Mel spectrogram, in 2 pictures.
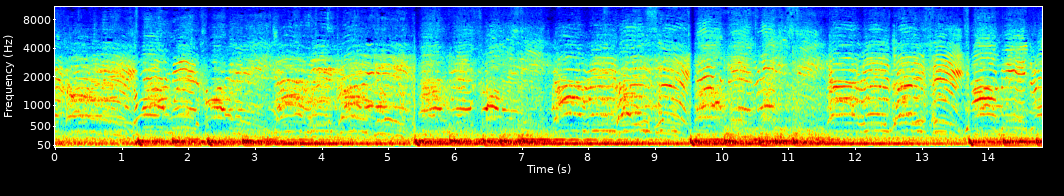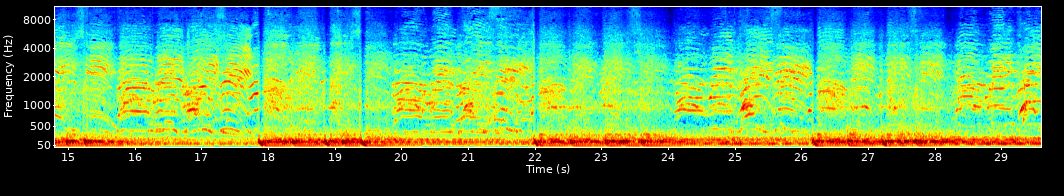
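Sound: crowd yelling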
